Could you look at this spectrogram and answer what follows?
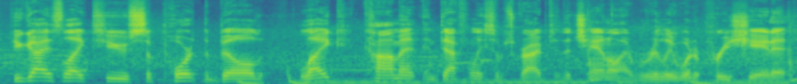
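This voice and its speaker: A man's voice: mid-range voice, fairly even intonation, brisk, background noise. A young man with a nasal voice from a cold, talking in an easygoing, earnest way through a casual car walkaround vlog with many ums and uhs. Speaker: car vlogger. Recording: music playing underneath.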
